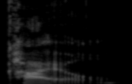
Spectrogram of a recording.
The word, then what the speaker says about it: Keil: me at kelsey w kyle kyle is spelled k-e-i-l i'll put that in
